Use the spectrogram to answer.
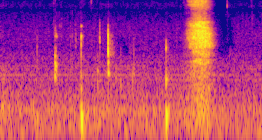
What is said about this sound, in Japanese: うまっ。深夜に食べるラーメンはこりゃまた美味しいんだ。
